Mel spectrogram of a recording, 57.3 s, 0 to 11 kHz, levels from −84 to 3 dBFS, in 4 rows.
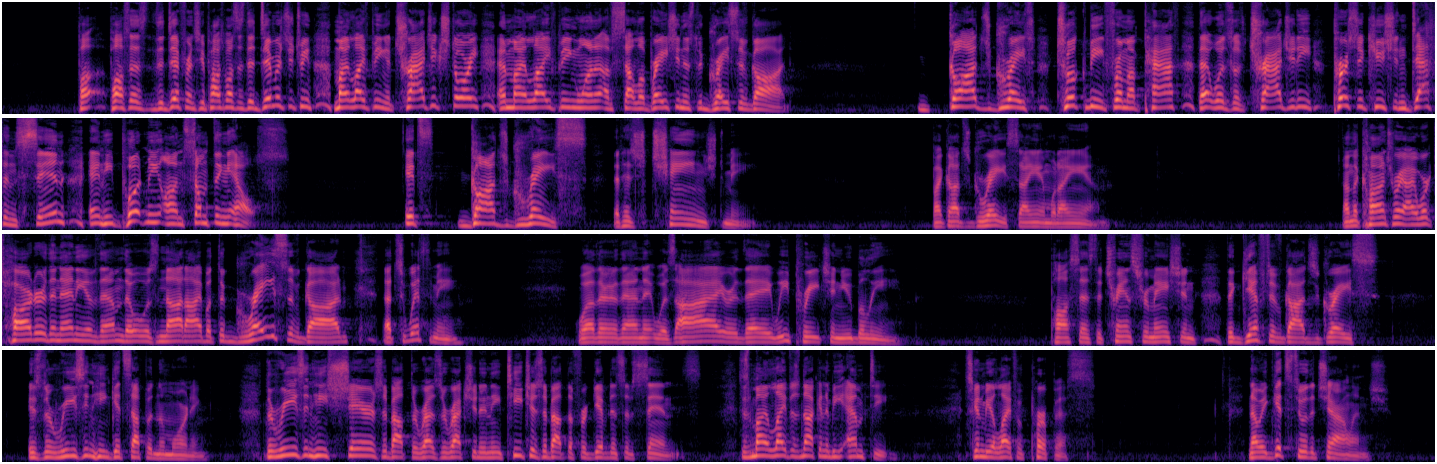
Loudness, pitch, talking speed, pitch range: -28 LUFS, 160 Hz, 165 wpm, 135-200 Hz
